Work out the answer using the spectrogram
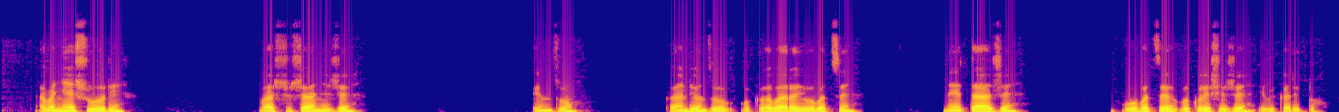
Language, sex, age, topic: Kinyarwanda, male, 25-35, education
